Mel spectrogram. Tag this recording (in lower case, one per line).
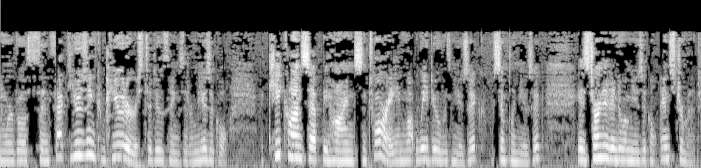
speech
